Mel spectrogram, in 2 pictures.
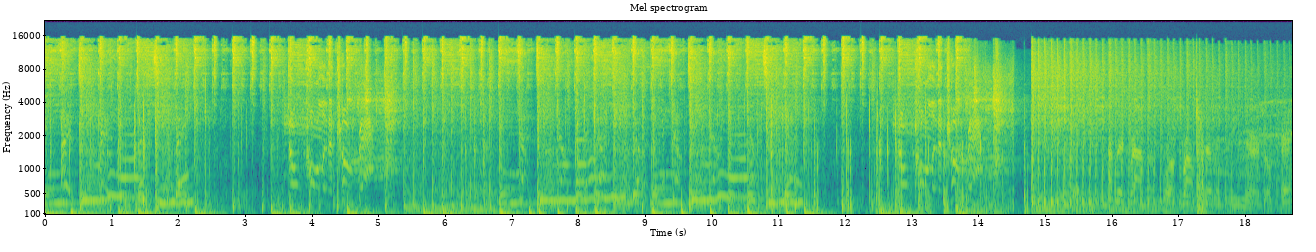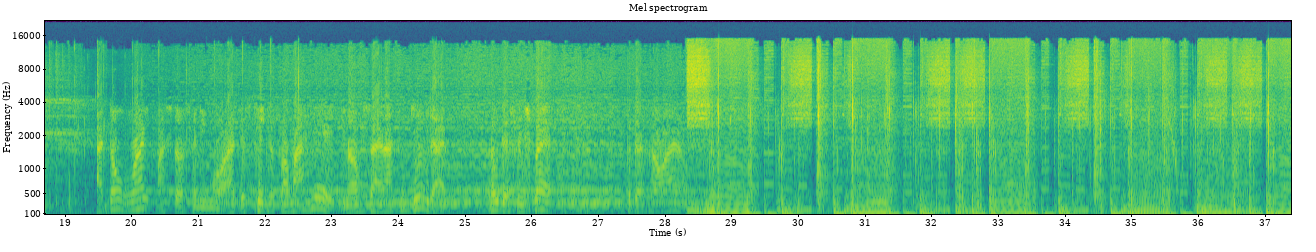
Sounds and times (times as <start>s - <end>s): Music: 0.0s - 37.4s.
